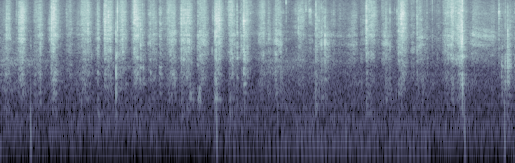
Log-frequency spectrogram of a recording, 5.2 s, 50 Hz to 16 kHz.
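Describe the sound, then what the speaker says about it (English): Sheet of 12x12 scrapbook paper torn by hand at close range, giving a run of crisp ripping and rustling strokes with short pauses, no talking. "And then we're going to tear this side just so that it's all matching."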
